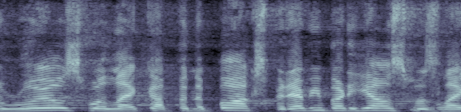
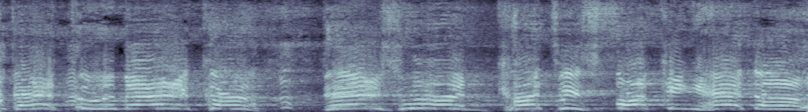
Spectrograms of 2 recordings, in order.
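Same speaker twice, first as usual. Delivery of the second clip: high, loud hammed-up chant; mock militant shouting; 12 semitones higher, 4 dB louder than usual. Imagined gunmen in the crowd, mock shouting high and loud. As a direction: yell it like a cartoon gunman. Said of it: "shooting machine guns in the air, going".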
